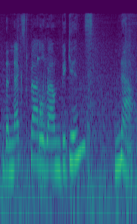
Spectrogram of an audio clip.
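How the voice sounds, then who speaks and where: An actress playing a game master, narrating a fantasy tabletop adventure in a storytelling style. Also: female voice, mid-range voice, takes it slowly, close to an everyday voice. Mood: announcing. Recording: background music under the voice.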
